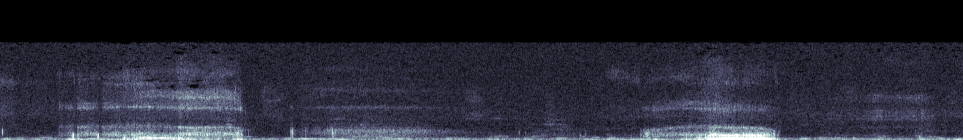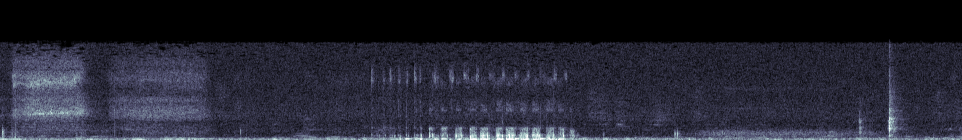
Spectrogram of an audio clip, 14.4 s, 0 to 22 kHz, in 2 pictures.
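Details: 13-year-old pug asleep, still sucking on things as it falls asleep: irregular snorting, rattling snores and wheezy breaths.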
